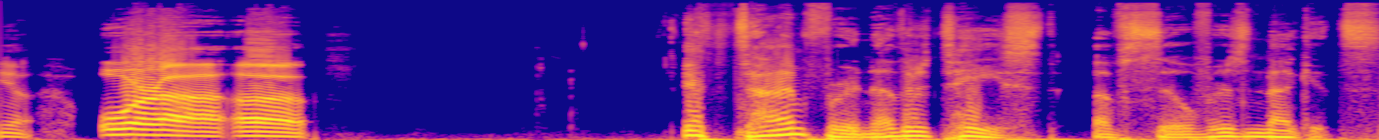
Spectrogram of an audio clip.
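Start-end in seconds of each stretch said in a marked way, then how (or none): 3.4-6.9 deep, low put-on voice. Trying out an intro line for a segment: deep voice. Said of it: "some, like, deep voice".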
